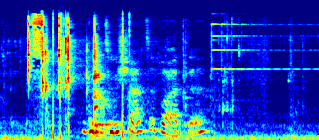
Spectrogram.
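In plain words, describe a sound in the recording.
A drink pours and fizzes into a glass.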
